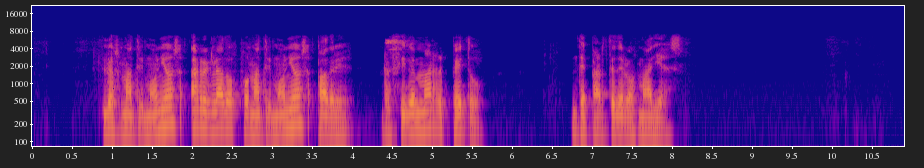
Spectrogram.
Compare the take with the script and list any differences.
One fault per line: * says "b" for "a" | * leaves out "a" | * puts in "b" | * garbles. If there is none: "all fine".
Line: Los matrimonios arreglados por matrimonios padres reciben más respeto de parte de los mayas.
all fine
